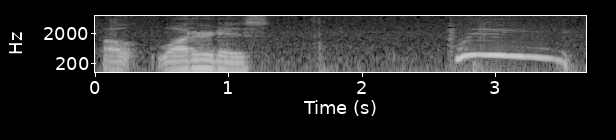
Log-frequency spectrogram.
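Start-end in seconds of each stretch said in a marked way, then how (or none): 2.7-3.6 high squeal of delight; excited whee. Real, not acted. Sliding down into water.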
